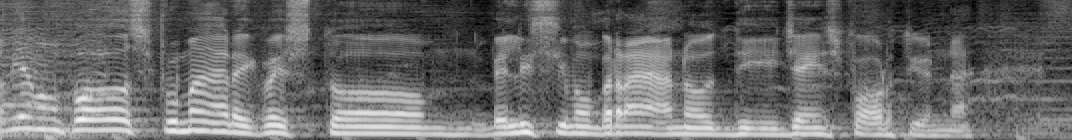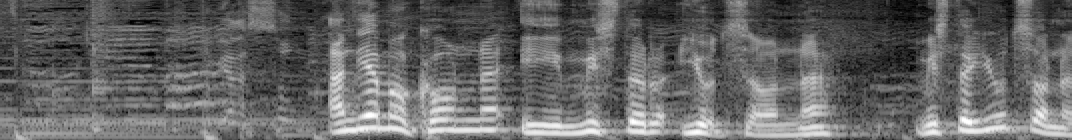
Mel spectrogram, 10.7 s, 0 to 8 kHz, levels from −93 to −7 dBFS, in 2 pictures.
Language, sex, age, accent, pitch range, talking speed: Italian, male, 50-69, native, 130-175 Hz, 100 wpm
